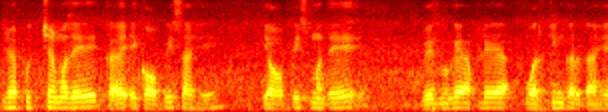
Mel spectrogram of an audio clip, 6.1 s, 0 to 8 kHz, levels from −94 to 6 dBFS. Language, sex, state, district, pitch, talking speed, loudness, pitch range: Marathi, male, Maharashtra, Mumbai Suburban, 130 Hz, 150 wpm, -16 LUFS, 120-140 Hz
